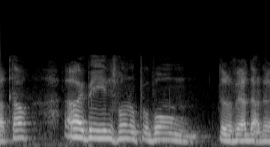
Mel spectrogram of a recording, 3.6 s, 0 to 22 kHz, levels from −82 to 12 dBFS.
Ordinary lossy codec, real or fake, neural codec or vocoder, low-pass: none; real; none; 5.4 kHz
